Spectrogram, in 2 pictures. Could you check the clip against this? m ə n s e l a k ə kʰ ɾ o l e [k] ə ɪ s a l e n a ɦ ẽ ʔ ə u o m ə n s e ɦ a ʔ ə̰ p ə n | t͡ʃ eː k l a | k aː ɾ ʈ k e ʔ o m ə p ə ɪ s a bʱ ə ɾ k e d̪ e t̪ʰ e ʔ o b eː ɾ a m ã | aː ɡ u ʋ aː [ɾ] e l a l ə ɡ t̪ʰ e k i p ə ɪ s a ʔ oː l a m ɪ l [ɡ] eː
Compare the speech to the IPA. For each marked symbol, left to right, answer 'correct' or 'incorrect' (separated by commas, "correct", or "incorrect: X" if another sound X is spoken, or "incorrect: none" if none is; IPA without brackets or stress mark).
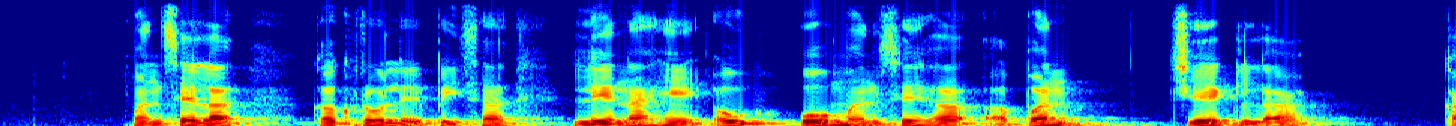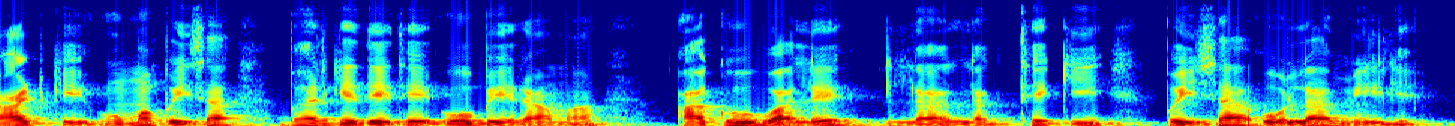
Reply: incorrect: p, incorrect: l, correct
